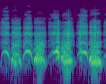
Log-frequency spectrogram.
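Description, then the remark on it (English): A person imitates the heavy panting of someone who has just been running: rapid, rhythmic, voiced huffs of breath, about eight gasps in quick succession. It is loud, with no other talk. “And Angel is panting because he was just running. He's panting up a storm.”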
